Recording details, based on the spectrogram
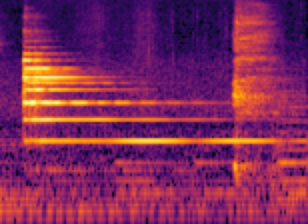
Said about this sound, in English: And as he's staying home, he hears the bells.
